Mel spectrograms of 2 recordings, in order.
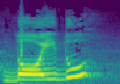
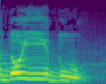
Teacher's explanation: Eu faço a diferença pela acentuação. Em doido, eu não acentuo. Eu pronuncio como ditongo. Em doído, eu acentuo o I. E aí eu pronuncio como hiato.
